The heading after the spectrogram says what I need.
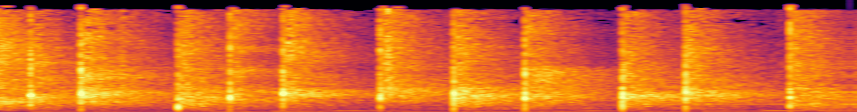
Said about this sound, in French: Ok, applaudissons.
